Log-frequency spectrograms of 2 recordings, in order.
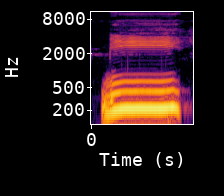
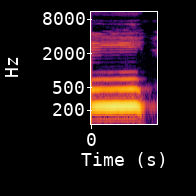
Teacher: बगैर खींचे, बगैर झटका दिए, डेढ़ हरकत की देर लगाकर नरमी और सहूलत से पढ़ा, क्योंकि ये हुर्फ़े लीन है।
